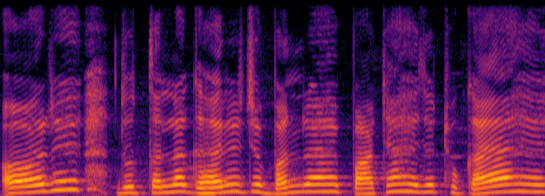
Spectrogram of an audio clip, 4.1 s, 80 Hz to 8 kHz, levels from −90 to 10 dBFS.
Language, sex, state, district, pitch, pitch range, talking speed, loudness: Hindi, female, Bihar, Patna, 275 Hz, 235-285 Hz, 175 wpm, -15 LUFS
